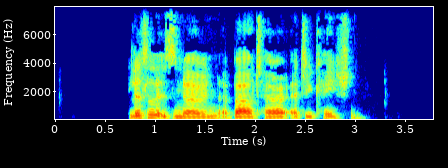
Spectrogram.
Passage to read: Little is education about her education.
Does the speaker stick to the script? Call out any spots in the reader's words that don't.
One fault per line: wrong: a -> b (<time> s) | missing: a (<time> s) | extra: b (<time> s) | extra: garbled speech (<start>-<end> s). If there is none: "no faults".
wrong: education -> known (1.2 s)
